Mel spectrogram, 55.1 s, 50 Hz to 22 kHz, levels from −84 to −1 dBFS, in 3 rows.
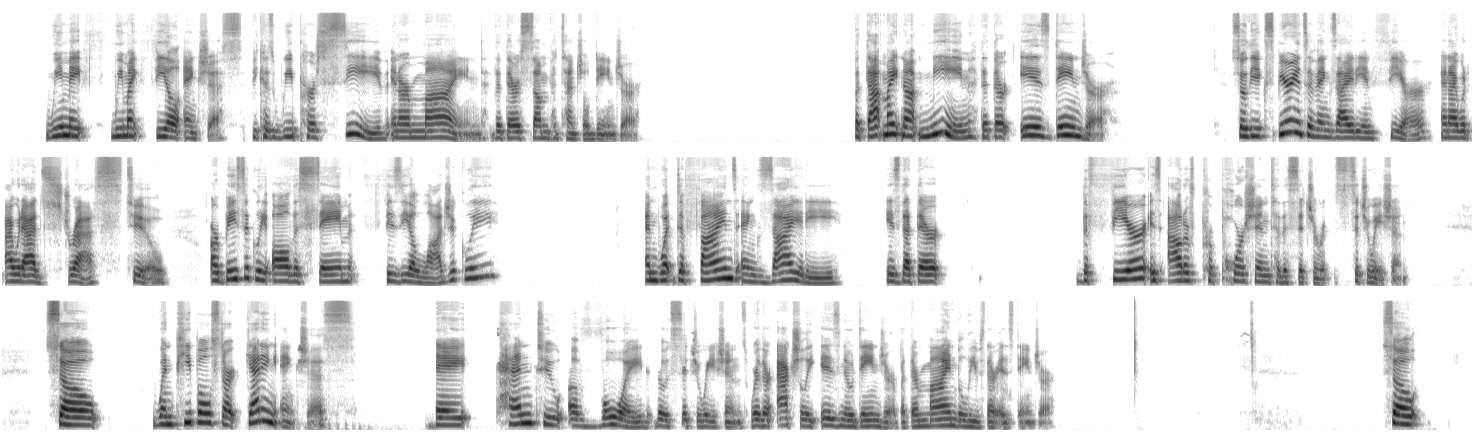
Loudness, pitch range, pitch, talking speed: -22 LUFS, 175-235 Hz, 195 Hz, 100 wpm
